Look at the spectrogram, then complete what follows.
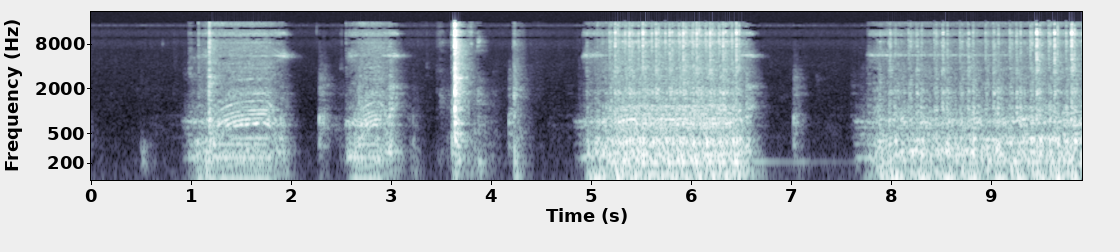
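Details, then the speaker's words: Singer Simple front-load bobbin sewing machine before service runs in uneven, labored bursts with stops; rough and strained, motor overworking and smelling hot, a common fault that leads to lock-up and can burn out the motor. "it really sounds bad it sounds horrible so with that let's uh let's get started on this okay stinks i smell the motor the and the reason i smell that motor is because it's stressing the motor is uh overworking"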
